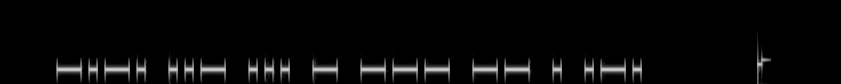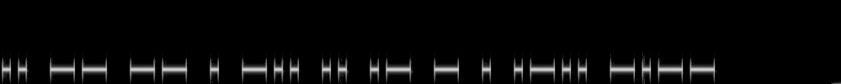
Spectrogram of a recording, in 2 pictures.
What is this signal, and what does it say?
Morse code, heard as a keyed tone, about 15 wpm, 700 Hz. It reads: CUSTOMER IMMEDIATELY
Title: Sentences from Top 1100 Words - New Word Drill Alt - 15wpm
